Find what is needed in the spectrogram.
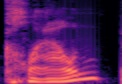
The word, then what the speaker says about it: Klovn: So there's this movie that I watched a number of years ago called Clown, but it's spelled K-L-O-V-N.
